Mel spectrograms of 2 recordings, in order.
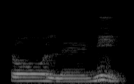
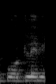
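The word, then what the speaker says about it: Ptolemy: टोलेमी, वो P silent है, तो पोटलेमी हो जाता है।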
